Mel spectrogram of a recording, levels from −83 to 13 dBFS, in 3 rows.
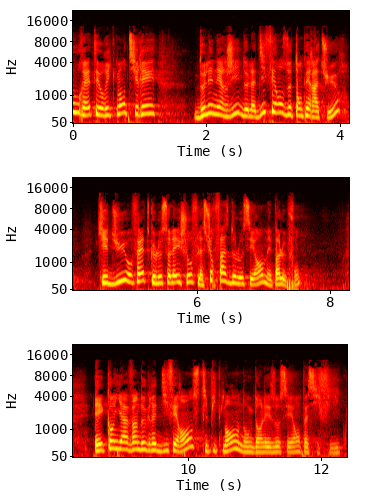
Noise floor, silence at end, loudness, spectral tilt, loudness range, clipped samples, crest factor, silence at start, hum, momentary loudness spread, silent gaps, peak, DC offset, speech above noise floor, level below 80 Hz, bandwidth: -48 dBFS; 0.1 s; -17 LUFS; -4.5 dB/octave; 2 LU; under 0.1%; 16 dB; 0 s; none; 7 LU; none; -2 dBFS; under 0.1%; 31 dB; -44 dBFS; 13.5 kHz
